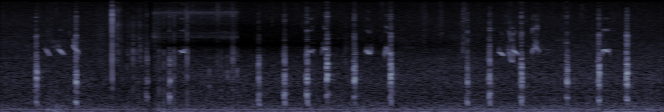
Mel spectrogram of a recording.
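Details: Pekin bantam (Zwerg-Cochin), bobtail-coloured mother hen with her chicks: high, thin downward-sliding peeps from the chicks come singly and in short pairs, over rapid sharp tapping clicks scattered throughout and a steady low hum.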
